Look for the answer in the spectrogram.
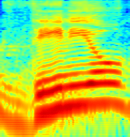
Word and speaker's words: venial: Venial? Did I say that right? V-E-N-I-A-L. You ever heard that word? Venial, say that right? Okay, good.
